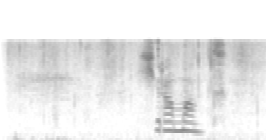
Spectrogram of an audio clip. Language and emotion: Russian, neutral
